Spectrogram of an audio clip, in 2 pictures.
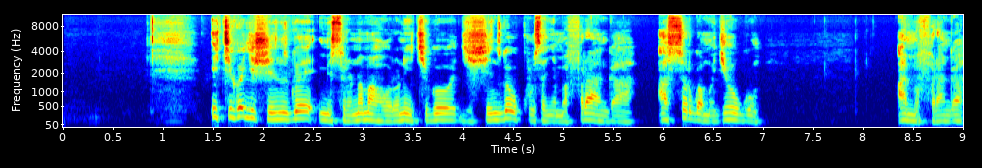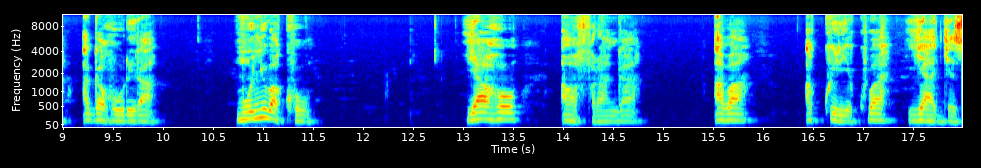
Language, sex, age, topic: Kinyarwanda, male, 18-24, government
